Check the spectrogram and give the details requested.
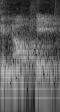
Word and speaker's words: gnocchi: did i pronounce that it's gnocchi there's a g in front of it sure okay so what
